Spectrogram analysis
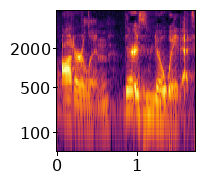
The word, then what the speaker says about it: Adarlan: So it's like Otterlin, but it's spelled Adarlan.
